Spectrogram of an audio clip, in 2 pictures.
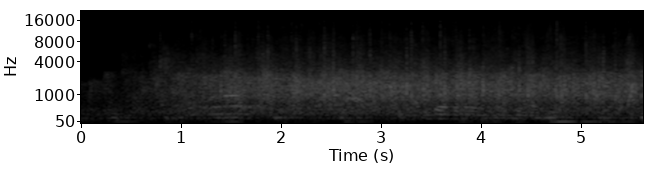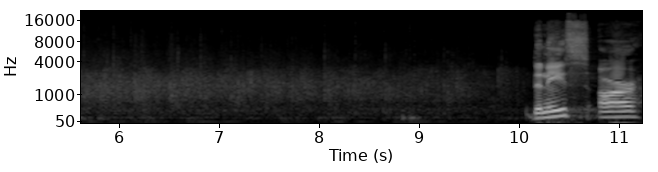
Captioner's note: applause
